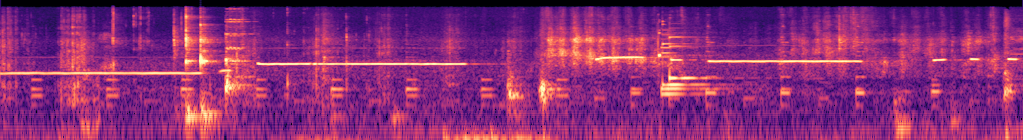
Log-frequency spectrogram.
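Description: Light, playful background music: long held melody notes stepping between pitches over a regular pattern of short, soft accompanying notes.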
